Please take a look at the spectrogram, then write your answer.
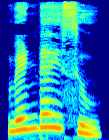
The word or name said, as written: ವೆಡ್ಡೈಸು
